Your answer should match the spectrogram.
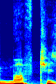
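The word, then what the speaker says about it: mufti: 머프티 머프티 정도로 할 거 같은데. 에, 발음이 머프티 정도네.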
